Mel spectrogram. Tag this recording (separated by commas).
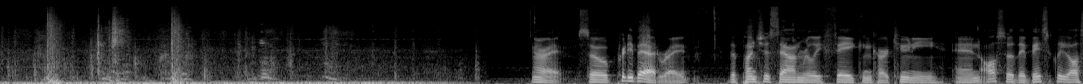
Speech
